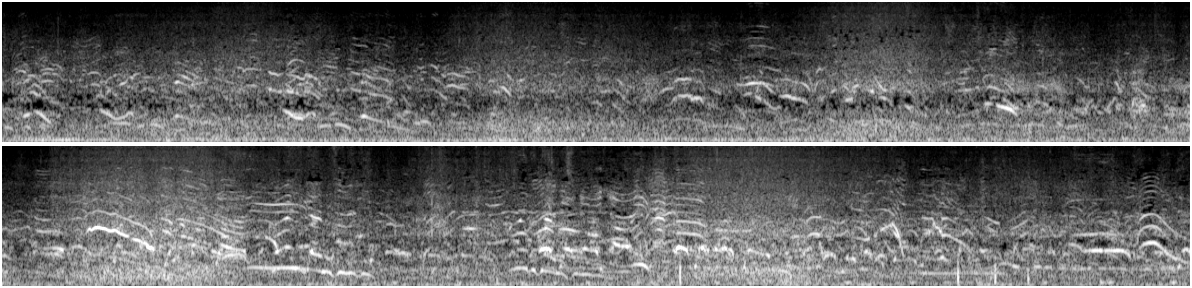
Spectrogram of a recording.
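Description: A crowd of children and adults chatter and shout outdoors.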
